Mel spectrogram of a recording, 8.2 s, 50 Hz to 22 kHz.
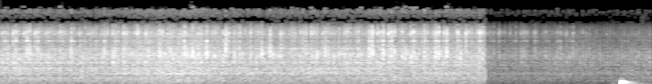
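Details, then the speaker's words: Mercedes 190 diesel, cold morning start, recently serviced with 10W-40 oil (previous owner used 15W-40), no oil consumption: loud, sharp, rapid knocking over harsh diesel clatter at cold idle; cause not confirmed. "لما نجي نوضها نسمع التقربيع بزاف، تبدا تقربع كما شتي في الفيديو، ولما تسخن شويه يبدا دوك التقرقيب كينقص، يعني ما يبقاش بزاف كما شتي في الفيديو."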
